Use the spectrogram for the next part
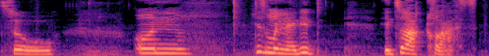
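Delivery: ordinary talk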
